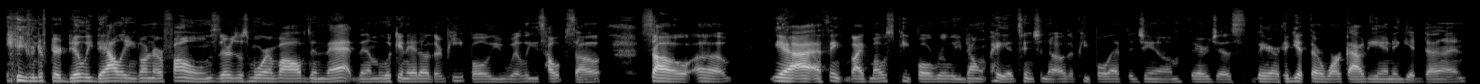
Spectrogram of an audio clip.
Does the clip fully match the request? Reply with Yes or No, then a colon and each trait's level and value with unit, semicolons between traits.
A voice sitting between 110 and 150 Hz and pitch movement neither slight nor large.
No: low, 135 Hz; narrow, 2.3 semitones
